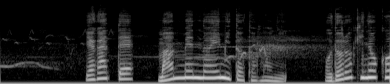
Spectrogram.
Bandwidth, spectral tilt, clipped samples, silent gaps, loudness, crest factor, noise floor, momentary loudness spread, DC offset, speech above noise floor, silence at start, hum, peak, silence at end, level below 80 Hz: 12.5 kHz; -6 dB/octave; under 0.1%; none; -21 LUFS; 12 dB; -51 dBFS; 16 LU; 5%; 31 dB; 0 s; none; -8 dBFS; 0 s; -56 dBFS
